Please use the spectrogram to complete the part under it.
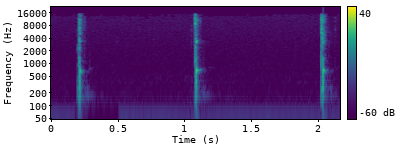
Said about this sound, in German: War da irgendwas undicht? Chloe kam oft nach hier unten, wenngleich widerwillig, und hatte dabei noch nie Wasser gehört.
